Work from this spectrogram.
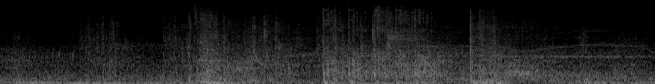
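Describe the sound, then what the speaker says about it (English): Sustained gunfire in the video game Control, dense rattling volleys with sharp surges near two, three and a quarter, and four and a half seconds, loud and continuous with no speech. "Who's shooting me?"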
